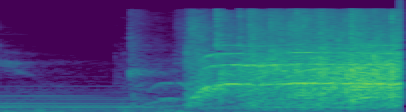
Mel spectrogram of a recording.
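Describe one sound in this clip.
A piano plays softly.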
